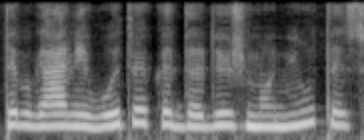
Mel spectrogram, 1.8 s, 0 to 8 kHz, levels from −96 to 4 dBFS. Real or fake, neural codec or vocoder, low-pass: fake; codec, 16 kHz, 1.1 kbps, Voila-Tokenizer; 7.2 kHz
